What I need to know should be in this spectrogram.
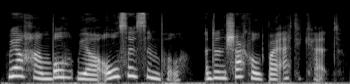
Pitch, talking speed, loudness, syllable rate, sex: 295 Hz, 205 wpm, -15 LUFS, 6.9 syllables/s, female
